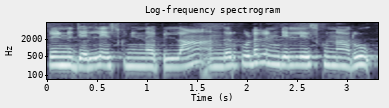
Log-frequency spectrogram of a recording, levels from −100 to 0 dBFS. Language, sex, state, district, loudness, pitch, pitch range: Telugu, female, Andhra Pradesh, Visakhapatnam, -13 LUFS, 230 Hz, 215-240 Hz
